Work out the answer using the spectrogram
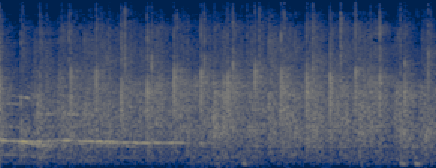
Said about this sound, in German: Die eine Hälfte klatscht, die andere Hälfte denkt sich genau wie ich.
